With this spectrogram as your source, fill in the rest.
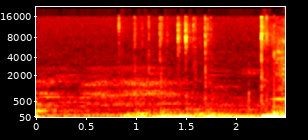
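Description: Quiet keystrokes tap out a short command on a computer keyboard, a loose run of soft clicks ending in a firmer press or two.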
